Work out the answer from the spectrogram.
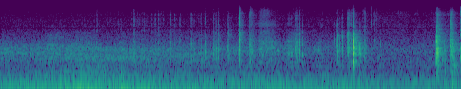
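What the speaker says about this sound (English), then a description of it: "now I'm just going to cut off this left side" Scissors cut paper for a junk journal ephemera holder in a quiet craft setting, making a few soft snips and crisp cutting clicks that sharpen near the end, close up and with no talking.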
